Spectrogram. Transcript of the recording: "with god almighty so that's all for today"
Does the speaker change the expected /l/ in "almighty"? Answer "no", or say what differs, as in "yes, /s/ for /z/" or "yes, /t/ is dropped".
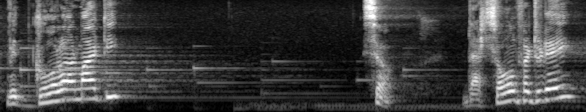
yes, /n/ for /l/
